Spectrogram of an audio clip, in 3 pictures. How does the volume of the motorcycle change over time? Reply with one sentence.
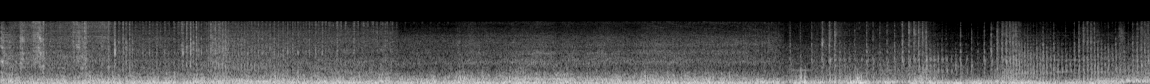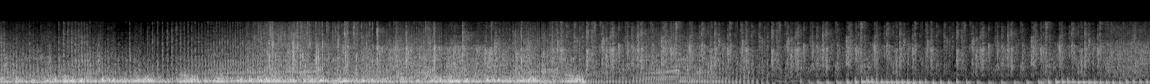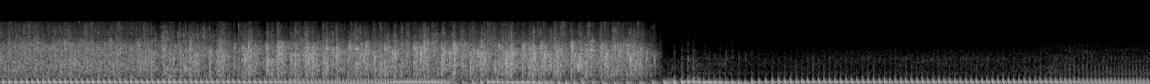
The loudness of the motorcycle goes down.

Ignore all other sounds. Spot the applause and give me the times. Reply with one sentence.
The applause can be heard from 13.9 to 29.6 s.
